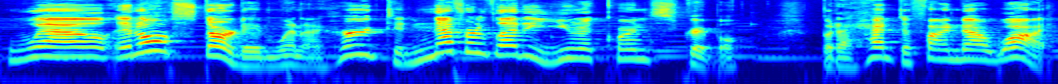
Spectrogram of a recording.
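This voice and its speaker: Man voicing an animated, wide-eyed young child storyteller. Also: high-pitched, normal speed, faint music behind, pitched above the performer's own voice, full character voice. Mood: breathless confession. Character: excitable young child telling of a scribbling unicorn.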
